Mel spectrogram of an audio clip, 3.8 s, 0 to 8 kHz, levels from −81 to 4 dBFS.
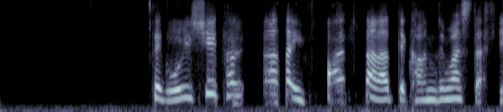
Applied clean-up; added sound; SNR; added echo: neural diffusion model UNIVERSE++.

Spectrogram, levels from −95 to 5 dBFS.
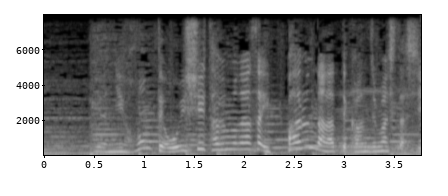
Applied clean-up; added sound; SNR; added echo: none; none; none; none.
